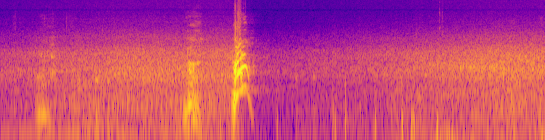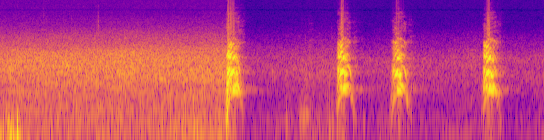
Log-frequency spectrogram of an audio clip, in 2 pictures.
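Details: On a deck, the golden retriever Lacy, still young, attacks a wind-blown bird feather she fears: a couple of early barks, a stretch of rushing wind-like noise, then four sharp barks in quick succession.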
